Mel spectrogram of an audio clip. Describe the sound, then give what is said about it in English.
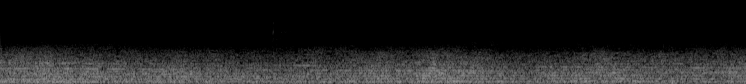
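A steady, broad low roar of an Emirates passenger jet plane passing overhead, fairly loud and continuous throughout with no talking, rumbling heavily in the low end. “I think there's a plane going over now. Hang on, let's just let that pass.”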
